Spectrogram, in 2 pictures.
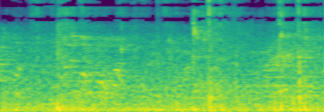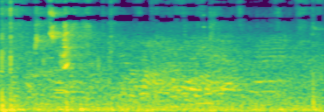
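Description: Basketballs bounce on an outdoor court.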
